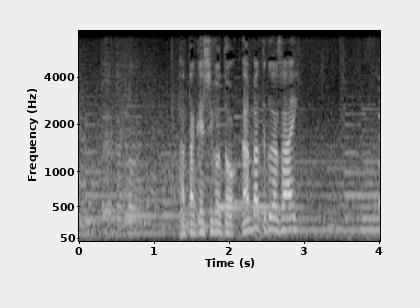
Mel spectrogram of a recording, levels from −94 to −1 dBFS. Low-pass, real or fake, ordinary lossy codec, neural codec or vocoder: 7.2 kHz; real; none; none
